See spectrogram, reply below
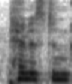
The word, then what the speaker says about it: Penistone: For the listeners, it is Penistone Crags, but it's spelled...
